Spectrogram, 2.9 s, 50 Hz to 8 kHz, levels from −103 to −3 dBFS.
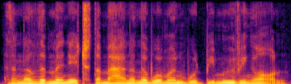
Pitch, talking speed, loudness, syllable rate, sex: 115 Hz, 245 wpm, -15 LUFS, 6.7 syllables/s, male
